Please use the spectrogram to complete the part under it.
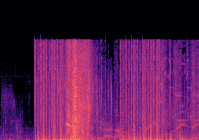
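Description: Automatic gunfire crackles in Call of Duty Black Ops Cold War, a dense burst of rapid shots with a loud peak near the middle, mixed with game clatter and a voice talking over it.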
